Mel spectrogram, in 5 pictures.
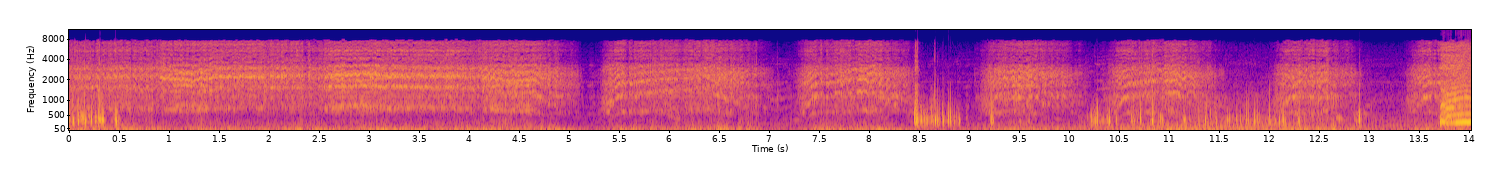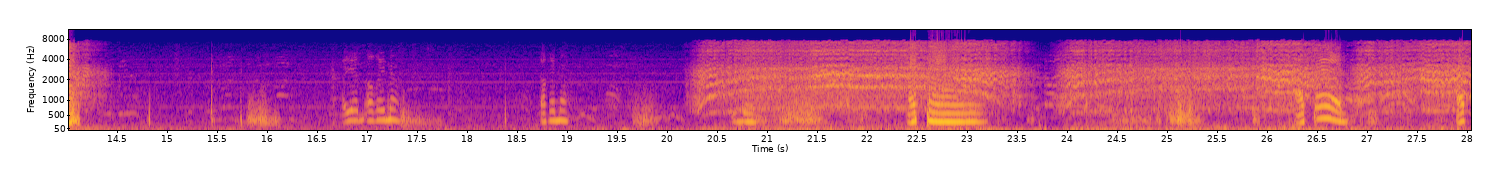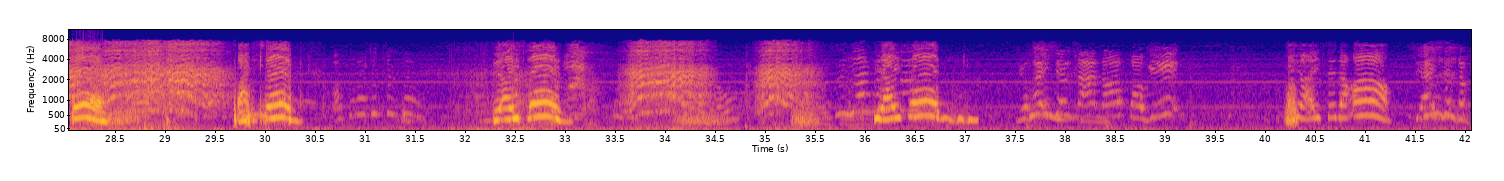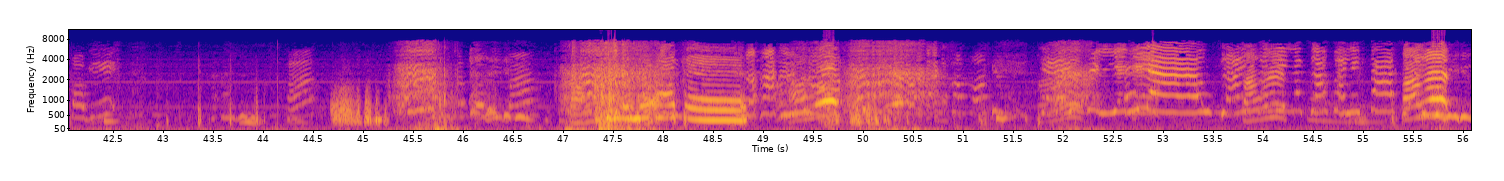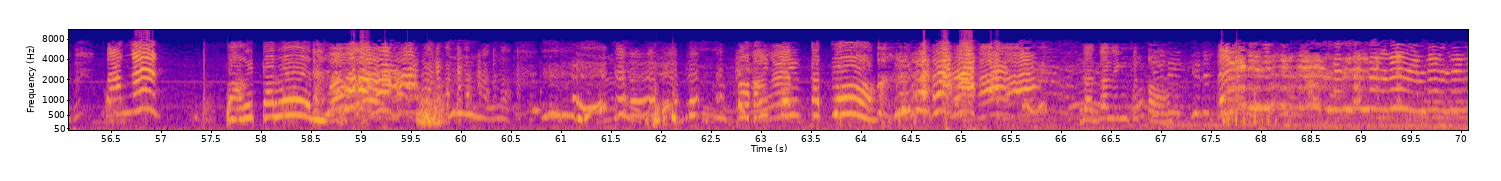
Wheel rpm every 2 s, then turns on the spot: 200, 190, 120, 90, 60, 70, 60, 20, 0, 0, 130, 150, 160, 120, 100, 10, 20, 30, 0, 0, 0, 0, 20, 40, 20, 20, 10, 0, 0, 0, 0, 0, 0, 0, 0.
14-16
